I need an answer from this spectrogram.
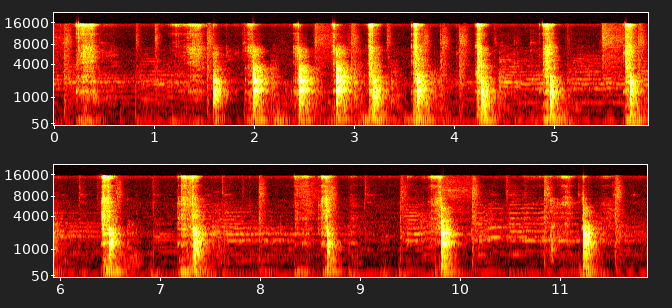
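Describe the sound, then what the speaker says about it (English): A knife slices an onion into thin slices on a cutting board, a steady run of about twenty crisp, close chopping thunks in an uneven rhythm, with no talk. "So I'm going to have my onion, then I'm going to slice it into very thin slices."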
